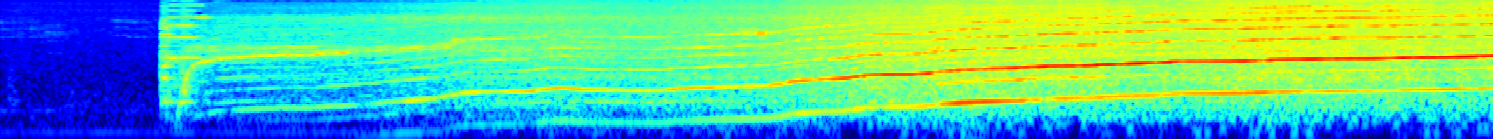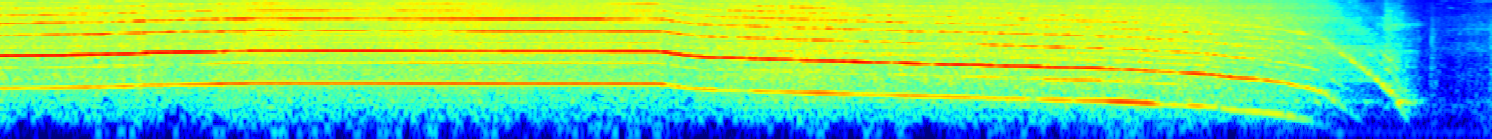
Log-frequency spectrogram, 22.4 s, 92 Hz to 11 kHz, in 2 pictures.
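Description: Schubeler DS-30 70 mm three-bladed carbon-fibre ducted fan, driven by a Mega 1615 motor and installed in a foam F-15 model, spooling up and down. Its whine starts about a second in and climbs steadily in pitch for about ten seconds, holds at full throttle (about 460 watts) for a few seconds, then falls away and stops near the end.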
